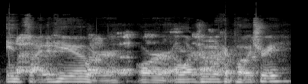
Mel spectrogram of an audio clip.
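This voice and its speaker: A man's voice: medium pitch, heavy background noise. Man hosting a podcast, echoey room. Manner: halting questions, many restarts. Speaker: podcast host. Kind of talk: casual interview.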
